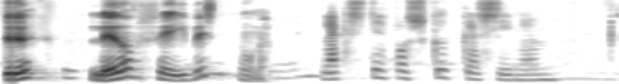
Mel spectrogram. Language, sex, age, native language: Icelandic, female, 8, Icelandic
